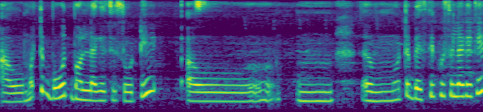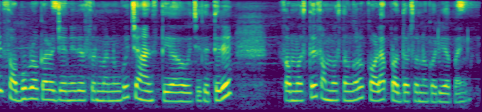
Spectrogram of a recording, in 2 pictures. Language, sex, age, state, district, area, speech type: Odia, female, 18-30, Odisha, Kendrapara, urban, spontaneous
